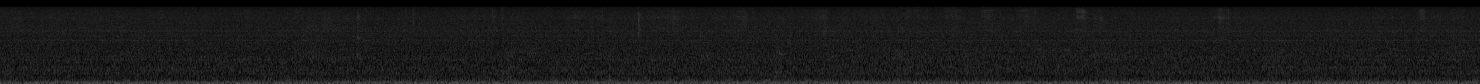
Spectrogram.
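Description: A tool scrapes and presses softly on clay close by.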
